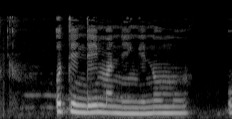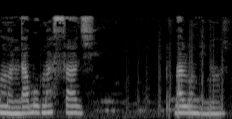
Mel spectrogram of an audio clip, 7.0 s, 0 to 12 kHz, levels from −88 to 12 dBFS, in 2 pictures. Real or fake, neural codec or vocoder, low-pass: real; none; 7.2 kHz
